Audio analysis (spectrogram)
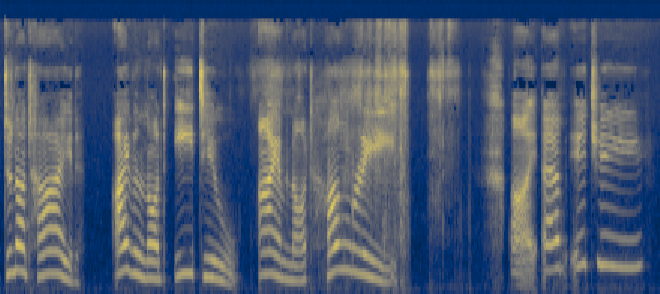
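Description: Woman playing big itchy T-Rex, storybook, high voice, creaky, commanding, pleading. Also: expressive, drawn-out words, fairly bright tone, slight background noise, exaggerated voice.

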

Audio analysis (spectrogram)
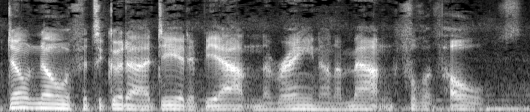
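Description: A man's voice: low-pitched, fairly quick, pushed and bright, a little hiss or hum. A man playing a wary, sensible teenage boy in an audio horror drama.

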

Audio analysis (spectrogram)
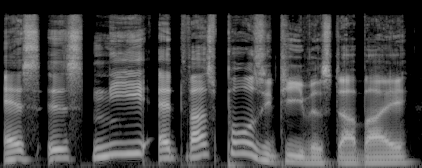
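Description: A man's voice: on the high side, wildly swooping pitch, slow pace, clean tone, dry recording, studio quality, pitched above the performer's own voice, heavily acted. A man voicing a storybook mother and daughter who complain earnestly, carefully enunciating each word. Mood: earnest complaint. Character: mother and young daughter complaining about gloomy radio news.

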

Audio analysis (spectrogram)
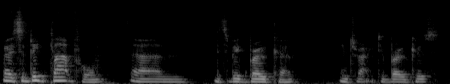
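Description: A soft-spoken British man in his fifties answers viewers' questions live from a webcam at his desk. His delivery is casual and chatty, sitting in the middle of the usual range for a male voice, and it is recorded in a small room at home. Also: medium pitch, normal speed, breathy edge. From United Kingdom. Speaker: investing channel host. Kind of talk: live Q&A stream.

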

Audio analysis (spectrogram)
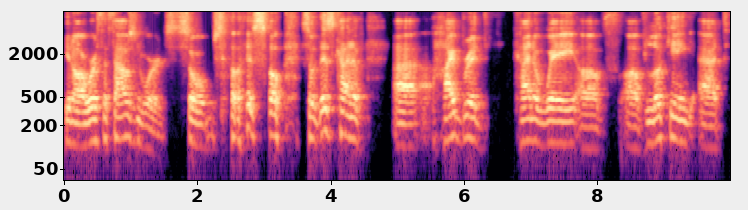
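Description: A man speaking as an artist on a panel, talking in a halting way with many fillers and restarts. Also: medium pitch, fairly bright tone, reverberant. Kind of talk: panel discussion. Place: gallery talk room.

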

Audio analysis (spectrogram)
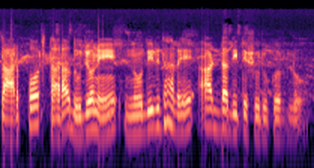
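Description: A man narrating a children's animated folk tale in a scripted storytelling style. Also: fairly high pitch, unhurried, slight background noise.

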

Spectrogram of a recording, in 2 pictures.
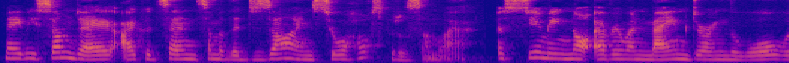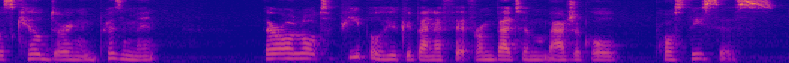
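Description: A woman reading the part of an earnest, clever young witch, her voice a little raised and husky. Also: mid-range voice, fast, a little mellow. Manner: earnest, then sulky and teasing.

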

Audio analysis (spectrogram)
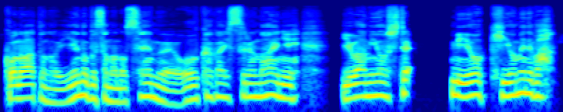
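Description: A man's voice: medium pitch, steady tone, moderate pace, dry recording, clean studio sound, natural voice. A man playing an earnest, formal young retainer in a cartoon, polite and properly dutiful.

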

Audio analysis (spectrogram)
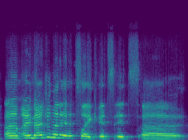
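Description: A woman's voice: on the high side, animated, unhurried. A woman chatting casually on a video call during a tabletop game, hesitant and thinking aloud as she goes. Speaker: player and guest author. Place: indoors, on a group video call.

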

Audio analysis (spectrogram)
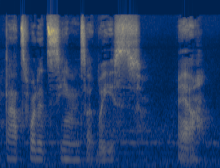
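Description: An actress playing an earnest, determined young woman investigator in an audio drama, speaking in a measured, reflective way. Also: lowish voice, completely flat delivery, gravelly, a bit bright, a little hiss or hum, heavily acted. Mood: thoughtful, weary. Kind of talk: audio drama, conversation and first-person narration.

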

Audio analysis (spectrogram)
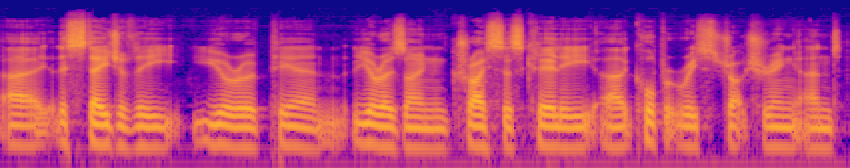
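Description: Male forties moderator, measured and filler-heavy, smooth and monotone, dry handheld mic. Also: on the low side, no room sound. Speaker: panel moderator. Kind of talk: introducing a seminar. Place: conference hall, seated on stage.

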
